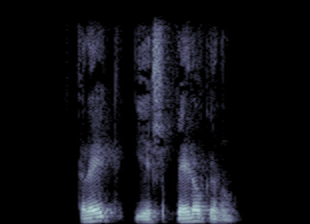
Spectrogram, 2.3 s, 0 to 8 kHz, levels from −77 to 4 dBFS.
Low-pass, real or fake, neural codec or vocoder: 7.2 kHz; real; none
